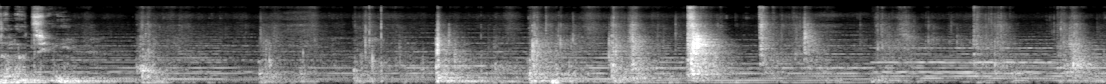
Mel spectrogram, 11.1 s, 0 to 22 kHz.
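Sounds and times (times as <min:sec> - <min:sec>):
background music with held tones: 0:00.0 - 0:11.0
footsteps on gritty concrete: 0:01.4 - 0:11.0.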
